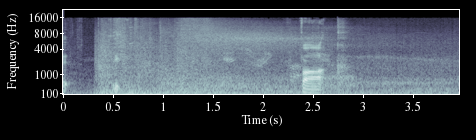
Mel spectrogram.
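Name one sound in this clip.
An explosion roars and rumbles.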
